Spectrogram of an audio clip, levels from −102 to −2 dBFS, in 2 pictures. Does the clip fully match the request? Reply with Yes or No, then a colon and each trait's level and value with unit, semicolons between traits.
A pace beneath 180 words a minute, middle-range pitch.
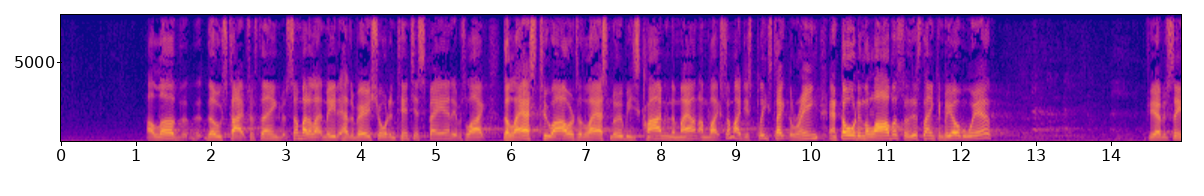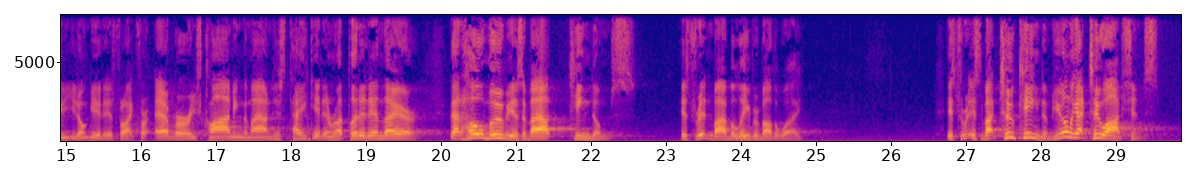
No: average, 200 wpm; medium, 165 Hz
